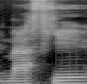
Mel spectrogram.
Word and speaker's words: Matthew: saying my actual name i say it matthew and you're supposed to say it with more of a th noise but that is simple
